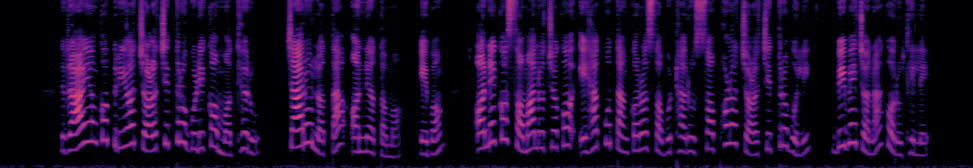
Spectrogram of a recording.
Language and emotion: Odia, neutral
